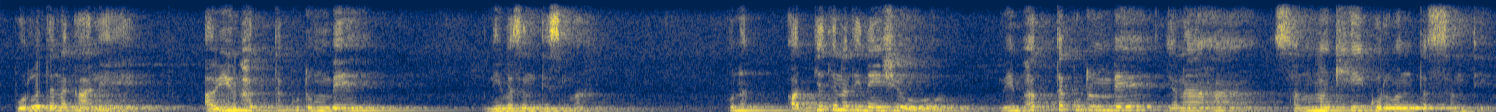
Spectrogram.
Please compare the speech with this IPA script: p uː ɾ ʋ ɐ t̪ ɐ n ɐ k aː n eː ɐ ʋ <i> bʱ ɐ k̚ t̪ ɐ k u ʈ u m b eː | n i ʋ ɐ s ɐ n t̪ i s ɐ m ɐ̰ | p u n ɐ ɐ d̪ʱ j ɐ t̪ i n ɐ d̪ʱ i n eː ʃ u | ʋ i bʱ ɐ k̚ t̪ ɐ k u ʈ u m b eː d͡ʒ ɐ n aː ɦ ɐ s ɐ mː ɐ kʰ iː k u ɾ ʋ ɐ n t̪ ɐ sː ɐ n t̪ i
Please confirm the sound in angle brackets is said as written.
yes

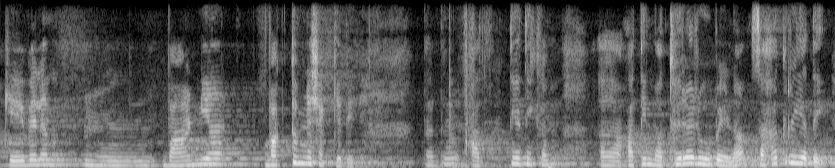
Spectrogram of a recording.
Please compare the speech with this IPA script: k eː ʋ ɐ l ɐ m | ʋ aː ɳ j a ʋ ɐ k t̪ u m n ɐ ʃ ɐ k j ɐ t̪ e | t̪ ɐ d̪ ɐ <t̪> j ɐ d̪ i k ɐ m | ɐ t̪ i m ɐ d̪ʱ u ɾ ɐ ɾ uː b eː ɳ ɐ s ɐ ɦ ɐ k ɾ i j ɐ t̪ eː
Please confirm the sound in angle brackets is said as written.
yes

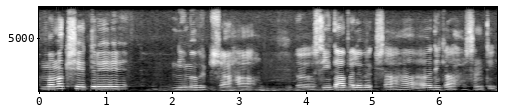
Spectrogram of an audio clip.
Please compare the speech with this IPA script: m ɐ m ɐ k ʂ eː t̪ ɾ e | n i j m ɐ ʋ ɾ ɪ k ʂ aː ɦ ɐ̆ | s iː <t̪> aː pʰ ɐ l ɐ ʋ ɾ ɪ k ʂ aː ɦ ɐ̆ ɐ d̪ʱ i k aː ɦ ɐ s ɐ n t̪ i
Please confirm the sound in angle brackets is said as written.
yes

